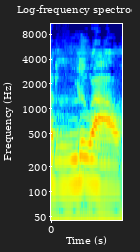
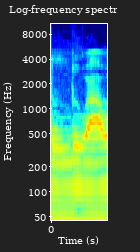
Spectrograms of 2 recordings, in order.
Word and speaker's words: Lua: or luit I'm sorry I don't know why I want to call a luau it's not really a luau it's a Lua and as I said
